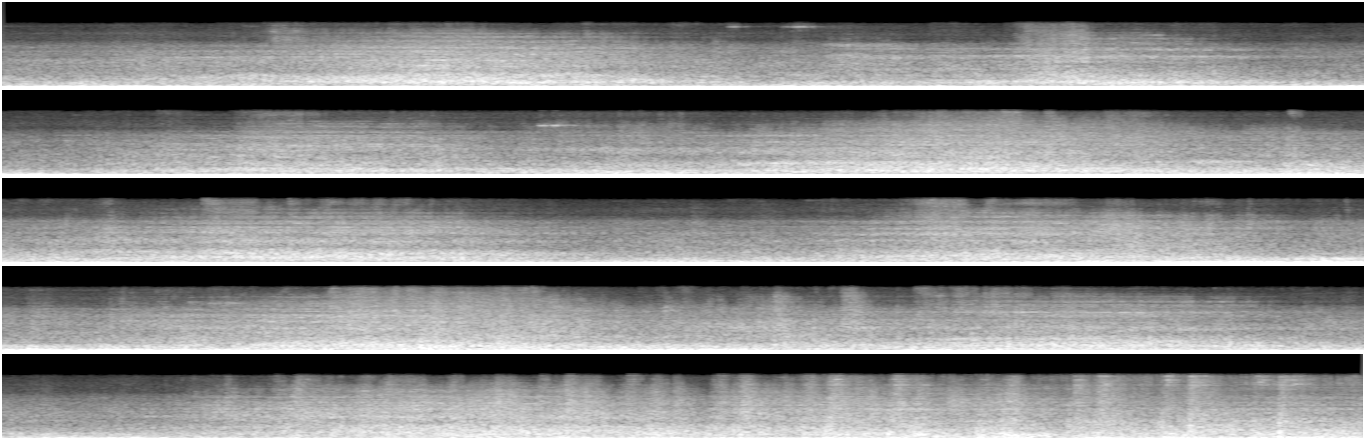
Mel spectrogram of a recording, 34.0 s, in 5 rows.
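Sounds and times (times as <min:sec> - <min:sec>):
freight train rumbling past: 0:00.0 - 0:34.0
wheels clattering on rails: 0:18.2 - 0:27.5, 0:28.1 - 0:34.0.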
